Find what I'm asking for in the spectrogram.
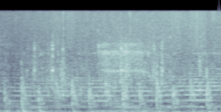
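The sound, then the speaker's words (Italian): Loud, continuous roar of stormy wind and crashing waves around a boat on an artificial sea, a storm created over the boat by a TV show's director, with repeated sharp splashes and creaks breaking through the churning noise. No one speaks. “Ecco, e tempesta fu.”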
